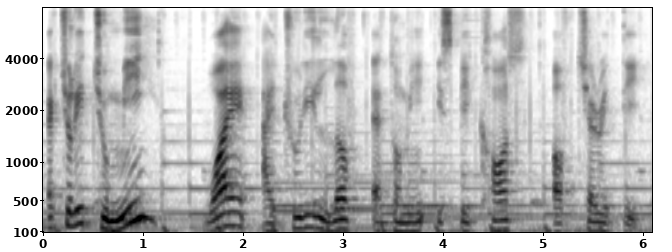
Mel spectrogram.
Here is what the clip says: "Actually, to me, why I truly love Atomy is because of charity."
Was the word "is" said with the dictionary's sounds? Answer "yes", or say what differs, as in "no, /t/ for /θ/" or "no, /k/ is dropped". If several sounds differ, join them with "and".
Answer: no, /s/ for /z/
